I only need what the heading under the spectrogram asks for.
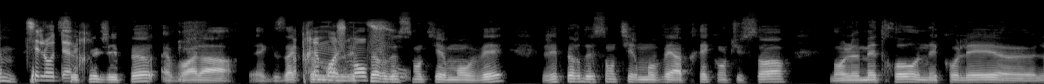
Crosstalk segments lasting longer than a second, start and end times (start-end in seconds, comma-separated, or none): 2.9-4.1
